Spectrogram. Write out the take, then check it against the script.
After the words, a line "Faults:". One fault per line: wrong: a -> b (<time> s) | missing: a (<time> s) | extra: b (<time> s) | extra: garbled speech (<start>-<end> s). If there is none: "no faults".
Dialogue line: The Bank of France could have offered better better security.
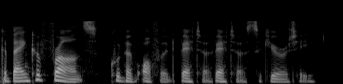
The Bank of France could have offered better better security.
Faults:
no faults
